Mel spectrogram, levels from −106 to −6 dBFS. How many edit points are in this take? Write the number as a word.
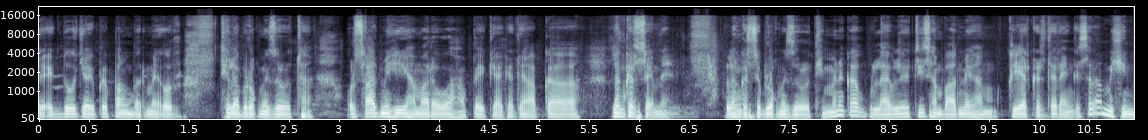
zero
